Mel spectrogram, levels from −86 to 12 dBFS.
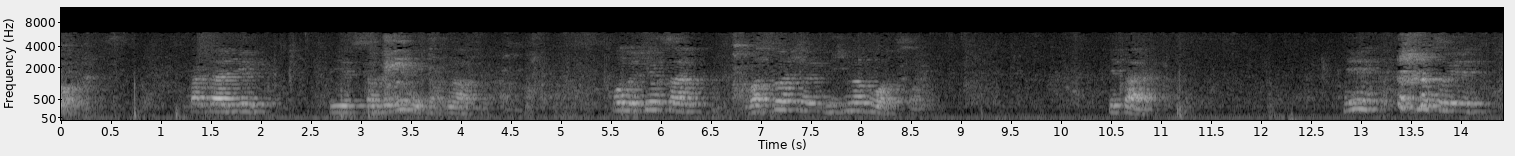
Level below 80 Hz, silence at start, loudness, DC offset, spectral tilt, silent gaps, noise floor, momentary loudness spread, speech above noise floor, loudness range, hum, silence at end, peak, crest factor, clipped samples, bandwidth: -58 dBFS; 0 s; -31 LUFS; under 0.1%; -5 dB/octave; none; -52 dBFS; 23 LU; 23 dB; 7 LU; none; 0 s; -12 dBFS; 22 dB; under 0.1%; 6.2 kHz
